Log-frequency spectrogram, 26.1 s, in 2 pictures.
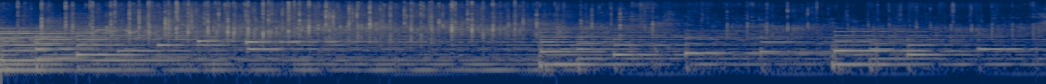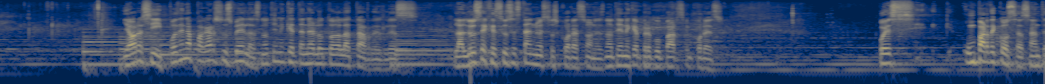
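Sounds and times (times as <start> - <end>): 
audience applauding: 0.0 - 19.5
speech: 14.6 - 22.3, 24.1 - 26.1.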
